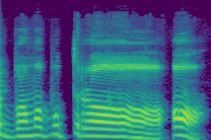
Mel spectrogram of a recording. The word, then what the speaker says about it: ব্রহ্মপুত্র: ব্রহ্মপুত্র। এটা হচ্ছে নদ। কেন হয়? লাস্টে উচ্চারণ হচ্ছে ব্রহ্মপুত্র অ। আর অ লাস্টে অ উচ্চারণ হলে ওটা নদ হবে। ঠিক আছে?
